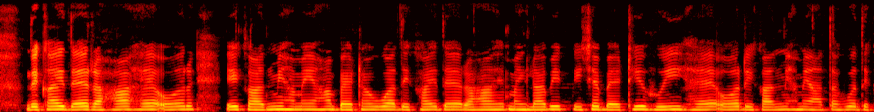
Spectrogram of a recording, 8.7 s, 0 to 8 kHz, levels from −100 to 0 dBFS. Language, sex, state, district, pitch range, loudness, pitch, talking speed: Hindi, female, Maharashtra, Aurangabad, 200-215 Hz, -36 LUFS, 210 Hz, 190 wpm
